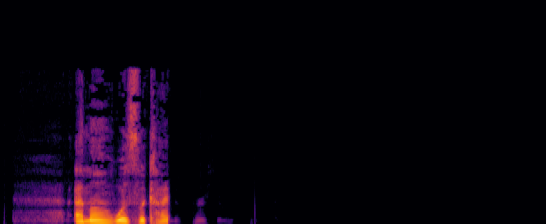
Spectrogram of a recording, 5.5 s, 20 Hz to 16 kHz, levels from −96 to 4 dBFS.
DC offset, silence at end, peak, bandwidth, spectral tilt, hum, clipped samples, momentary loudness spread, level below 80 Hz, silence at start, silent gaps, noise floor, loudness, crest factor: under 0.1%; 3.8 s; -2 dBFS; 11.5 kHz; -7.5 dB/octave; none; under 0.1%; 12 LU; -64 dBFS; 0.75 s; none; under -90 dBFS; -18 LUFS; 22 dB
